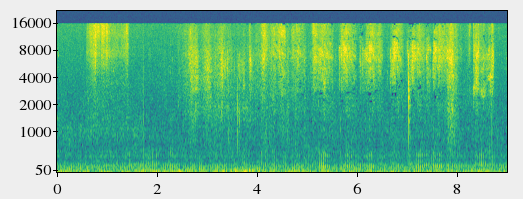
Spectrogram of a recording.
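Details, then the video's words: Pet cat purring as he eats, recorded indoors on a Blue Yeti microphone: a continuous deep purr beneath frequent sharp crunchy clicks of chewing and licking. "Cat Purring and Eating Sounds"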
